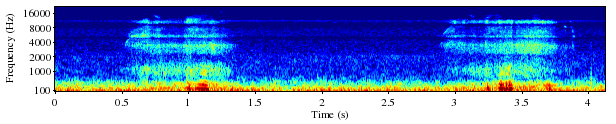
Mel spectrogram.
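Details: Contented pet cat named Popo snoring softly: two slow, breathy, hissing snores about two and a half seconds apart over a steady low hum.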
